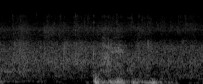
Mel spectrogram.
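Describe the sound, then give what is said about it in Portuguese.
A crowd gives a round of applause for Jesus, clapping steadily throughout in a dense, even wash, with a brief swell of voices or cheering in the middle. “Dá uma salva de palmas para Jesus.”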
